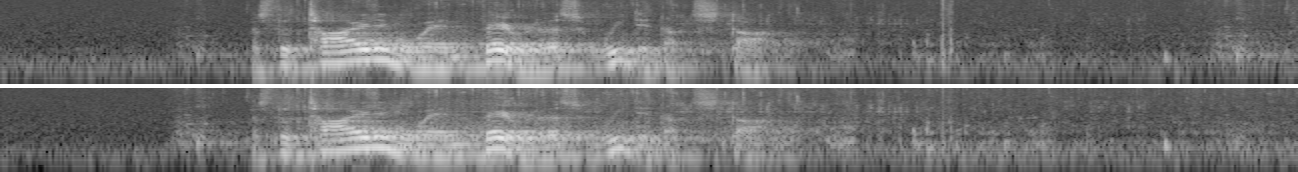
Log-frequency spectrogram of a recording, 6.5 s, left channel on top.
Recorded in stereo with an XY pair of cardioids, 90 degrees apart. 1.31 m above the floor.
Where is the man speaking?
10° left, 1.8 m.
